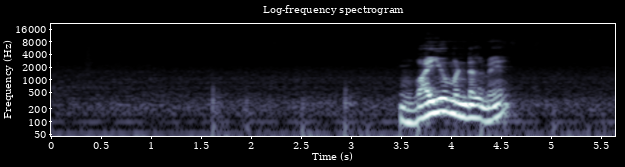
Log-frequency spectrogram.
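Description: Pen or chalk writing out a line in a classroom lesson, soft scratchy strokes under a teacher's speech.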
